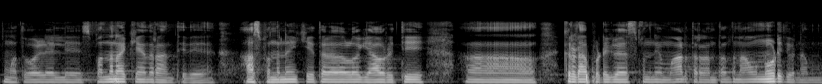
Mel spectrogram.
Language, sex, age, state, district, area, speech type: Kannada, male, 30-45, Karnataka, Gadag, rural, spontaneous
